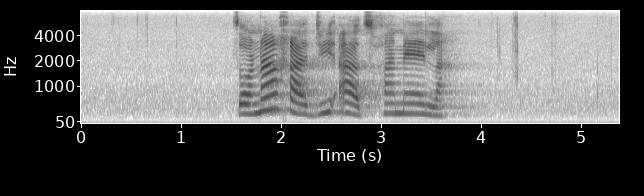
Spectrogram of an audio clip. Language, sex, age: Tswana, female, 21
